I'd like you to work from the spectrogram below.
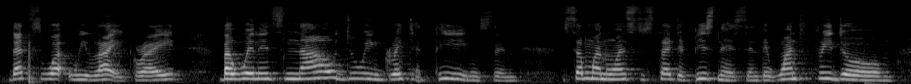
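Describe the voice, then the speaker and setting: With a Zimbabwean accent, a woman speaks in an animated tone at a fairly slow pace, her high pitch showing ordinary variation. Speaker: motivational vlogger. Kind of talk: motivational talk.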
